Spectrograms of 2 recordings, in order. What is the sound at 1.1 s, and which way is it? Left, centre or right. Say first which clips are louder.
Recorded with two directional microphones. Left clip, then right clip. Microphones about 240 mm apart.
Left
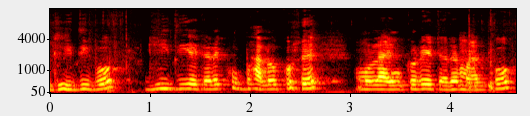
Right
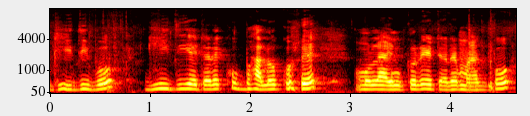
Speech: right 6 dB; right.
